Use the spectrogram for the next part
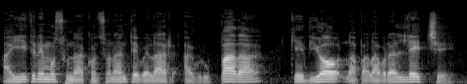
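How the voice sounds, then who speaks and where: A man lecturing slowly and carefully, working step by step through examples as a teacher. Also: fairly low pitch, fairly bright tone. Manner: slow, careful, explanatory delivery with worked examples. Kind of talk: recorded lecture on historical linguistics.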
